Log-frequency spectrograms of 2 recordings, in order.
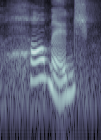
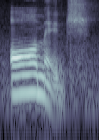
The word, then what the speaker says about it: homage: so pay homage to although it starts with an H the H is silent so it's not homage it's homage homage pay homage to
